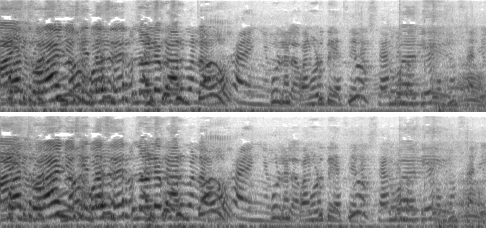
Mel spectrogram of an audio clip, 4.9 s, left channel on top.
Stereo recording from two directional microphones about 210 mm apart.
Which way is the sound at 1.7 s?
15° right (ahead or behind).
